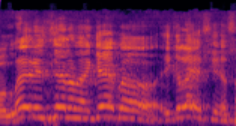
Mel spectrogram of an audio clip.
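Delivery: high-pitched show host introduction; Jay Leno. Acted. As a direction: announce the next act in a put-on host voice. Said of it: "you hear Jay Leno go".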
